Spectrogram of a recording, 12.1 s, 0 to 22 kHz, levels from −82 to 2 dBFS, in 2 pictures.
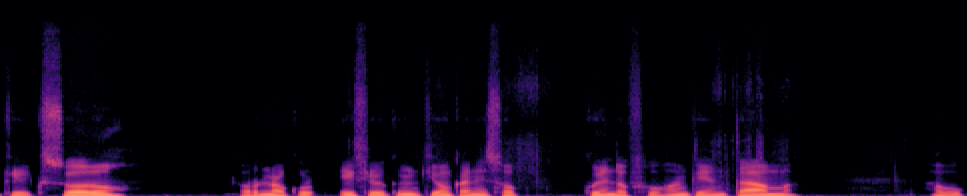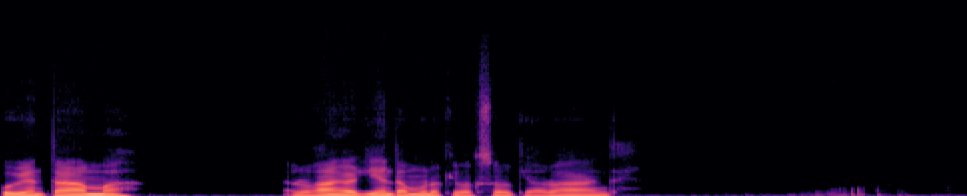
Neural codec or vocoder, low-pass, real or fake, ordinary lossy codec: none; 19.8 kHz; real; none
